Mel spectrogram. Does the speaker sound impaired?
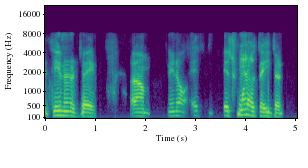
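Yes: stroke; voice affected.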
